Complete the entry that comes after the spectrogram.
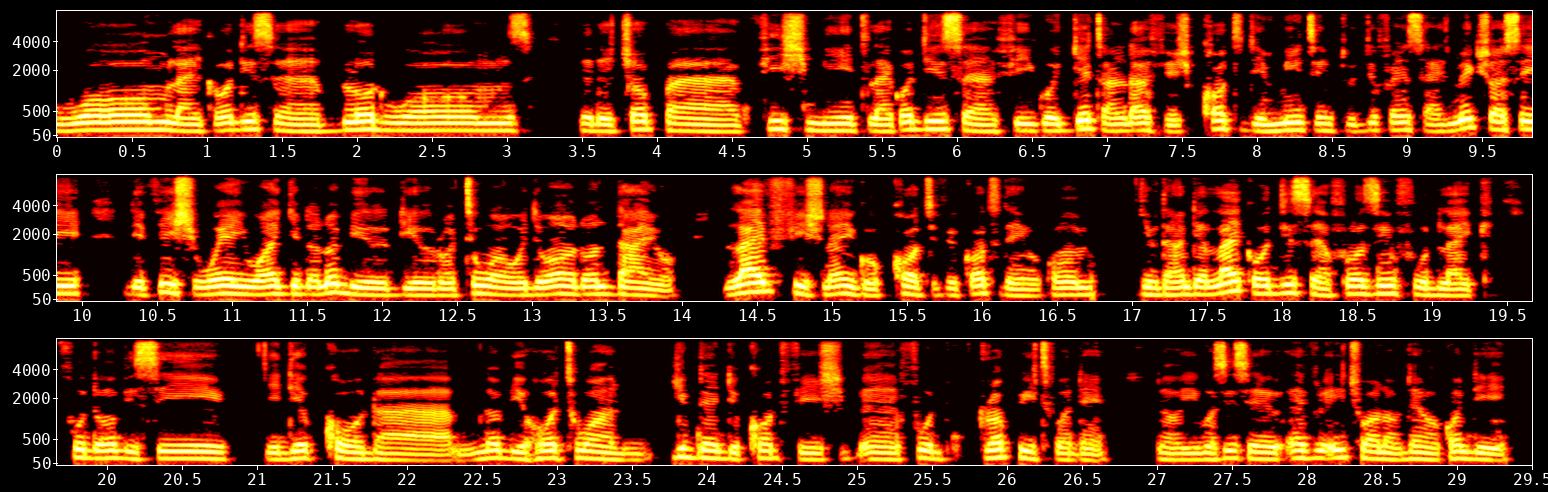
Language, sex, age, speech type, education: Nigerian Pidgin, male, 15-29, spontaneous, tertiary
